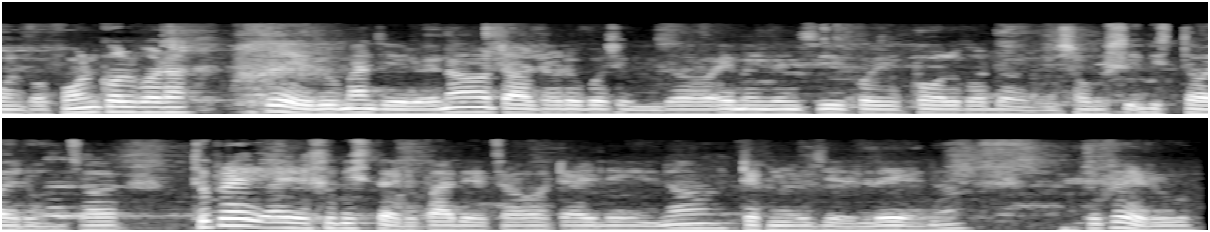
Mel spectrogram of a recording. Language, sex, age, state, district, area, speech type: Nepali, male, 18-30, West Bengal, Alipurduar, urban, spontaneous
